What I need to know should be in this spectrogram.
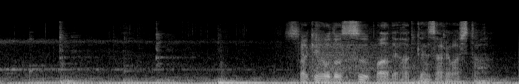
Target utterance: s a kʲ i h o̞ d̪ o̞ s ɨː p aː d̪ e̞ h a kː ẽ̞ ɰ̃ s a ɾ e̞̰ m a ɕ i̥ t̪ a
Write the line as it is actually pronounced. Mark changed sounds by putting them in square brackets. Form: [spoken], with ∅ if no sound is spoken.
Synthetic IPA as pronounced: s a kʲ i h o̞ d̪ o̞ s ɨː p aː d̪ e̞ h a kː ẽ̞ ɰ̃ s a ɾ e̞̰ m a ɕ i̥ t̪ a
